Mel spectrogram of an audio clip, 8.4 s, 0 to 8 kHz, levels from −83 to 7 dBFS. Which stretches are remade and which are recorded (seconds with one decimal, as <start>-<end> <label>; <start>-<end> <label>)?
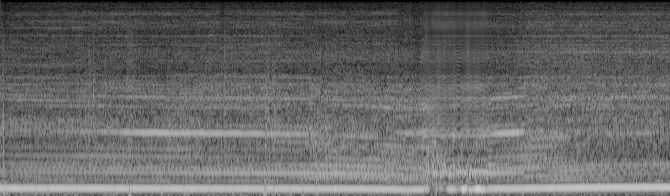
0.0-5.3 recorded; 5.3-6.1 remade; 6.1-8.4 recorded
